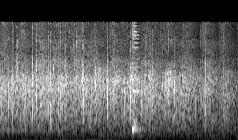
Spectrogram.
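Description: A crowd applauds steadily, a dense wash of many hands clapping at fairly even loudness for several seconds with no voices standing out.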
